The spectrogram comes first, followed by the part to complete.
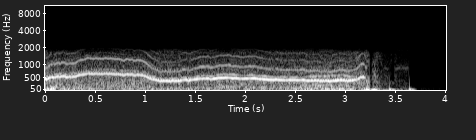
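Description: Small FPV drone's motors whining, the pitch rising and falling with the throttle. The whine cuts off abruptly about three and a half seconds in as the drone comes down in the grass.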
